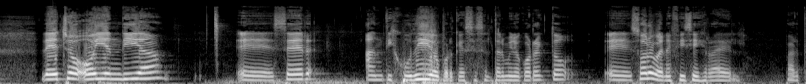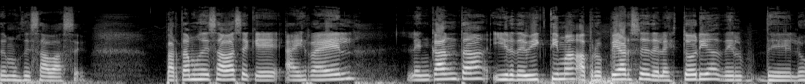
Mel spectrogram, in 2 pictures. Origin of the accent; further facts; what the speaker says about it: Argentina; Bueno, me presento … me están pasando la palabra. Soy de Argentina, yo soy judía, bueno, fui a una escuela judía cuando era chica, y soy antisionista desde los 18 años, hace bastante.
